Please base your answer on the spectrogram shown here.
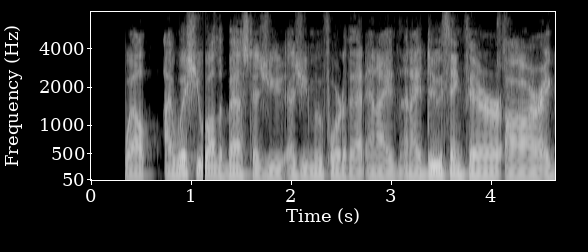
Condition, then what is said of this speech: None; typical speech.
